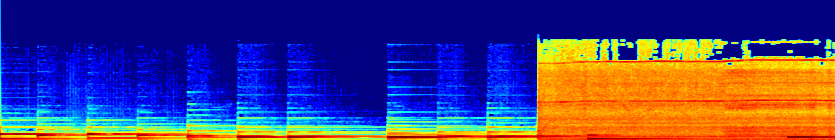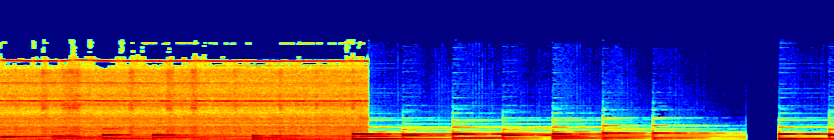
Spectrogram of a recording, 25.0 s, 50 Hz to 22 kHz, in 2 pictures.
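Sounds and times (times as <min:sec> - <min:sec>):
soft piano music: 0:00.0 - 0:10.0, 0:12.5 - 0:25.0
vacuum cleaner running on carpet: 0:08.1 - 0:18.1.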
